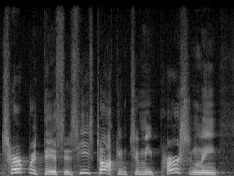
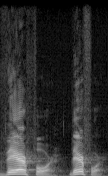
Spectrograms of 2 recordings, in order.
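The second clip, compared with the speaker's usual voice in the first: put-on playful Southern accent warm-up; 5 semitones lower, 6 dB louder than usual. Preacher practising for his Southern translation, Southern accent. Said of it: "bust out a little bit of Southern talk".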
